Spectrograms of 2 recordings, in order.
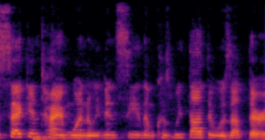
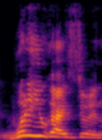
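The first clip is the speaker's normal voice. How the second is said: loud demanding question; loud confrontation; 4 semitones higher, 9 dB louder than usual. Retold or imitated. Confronting teens over the fence, loud demand.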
